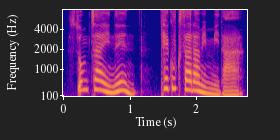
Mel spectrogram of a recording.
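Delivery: ordinary talk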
